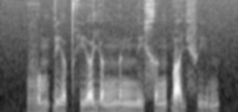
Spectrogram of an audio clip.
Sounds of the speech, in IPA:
v o˧˥ m ɗ i˨˩˦ ə̯ t̪ʰ i˨˩˦ ə̯ j ə˨˩˦ ŋ n ə˧ ŋ n i˨˩ x ə˧˥ ŋ ɓ a˨˩˨ j f i˨˩˦ m

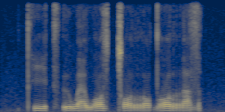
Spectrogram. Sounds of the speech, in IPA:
t̪ʰ i t͡sʼ ɨ w æ w ɔ z ǀ ɔ r ɔ d̪ ɔ r a z

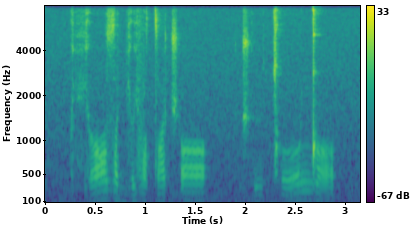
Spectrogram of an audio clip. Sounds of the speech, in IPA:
fʲ ɔː zˤ ɘ bʲ ɔ vʲ ɘ tˤ i t͡ʃʼ ɔː | t͡ʃʼ ʉ ǀʰ oː ŋ͡ǃ ɔ

